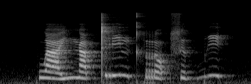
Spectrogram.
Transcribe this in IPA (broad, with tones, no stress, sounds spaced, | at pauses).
k w aː˩˦ j ŋ a˨˩ p̚ t r i˥˩ n kʰ r ɔ˨˩ ʔ s ɯ˨˩ k̚ b i˥˩ t̚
